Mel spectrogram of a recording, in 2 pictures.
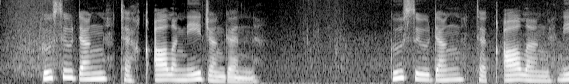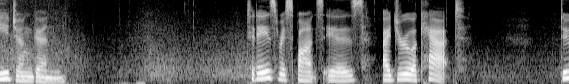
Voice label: Haida Cat, dúus (cat); I drew a .; Haida 5 Cat; uu Hl ta k'áalang níijanggan. (I drew a .)

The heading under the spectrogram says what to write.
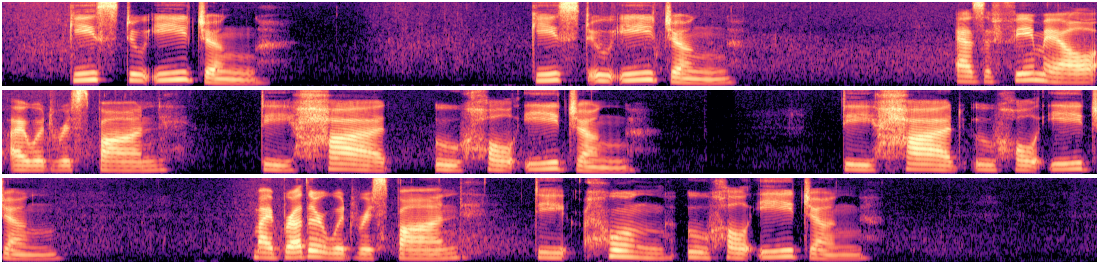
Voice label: Haida Father; My father (m) – a male would say (díi Gung) My father (f) – a female would say (díi xáad)

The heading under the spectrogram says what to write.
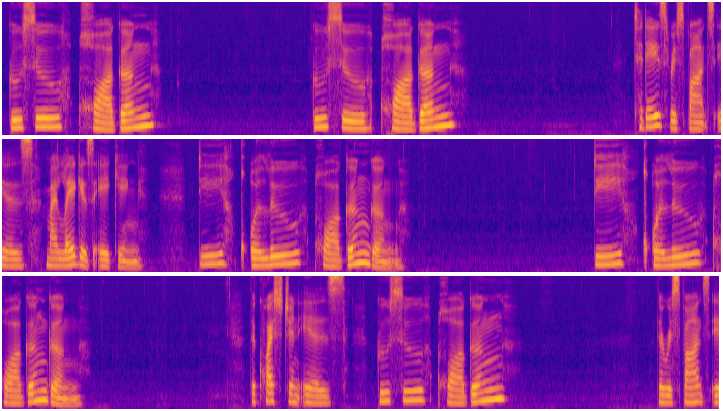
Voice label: Haida leg, My leg (díi k'uluu); Haida 1 leg

